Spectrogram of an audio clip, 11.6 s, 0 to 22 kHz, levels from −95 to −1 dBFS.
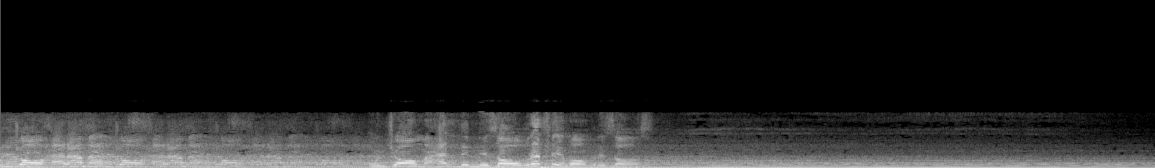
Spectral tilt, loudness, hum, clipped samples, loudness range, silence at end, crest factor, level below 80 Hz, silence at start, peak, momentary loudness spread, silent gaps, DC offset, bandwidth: -7 dB/octave; -21 LUFS; none; under 0.1%; 8 LU; 0 s; 16 dB; -32 dBFS; 0 s; -4 dBFS; 13 LU; none; under 0.1%; 7.6 kHz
